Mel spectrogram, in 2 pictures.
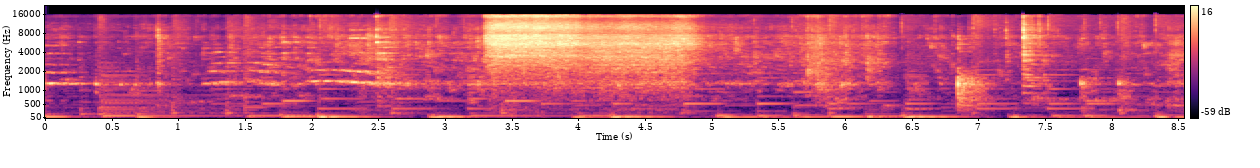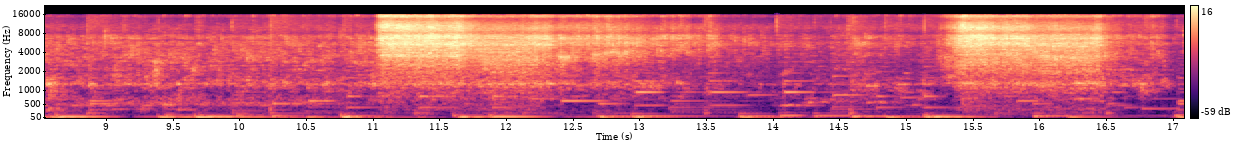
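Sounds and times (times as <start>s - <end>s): background music: 0.0s - 17.0s
pressure cooker whistle hissing: 3.3s - 5.1s, 11.0s - 12.7s, 15.4s - 16.7s.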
